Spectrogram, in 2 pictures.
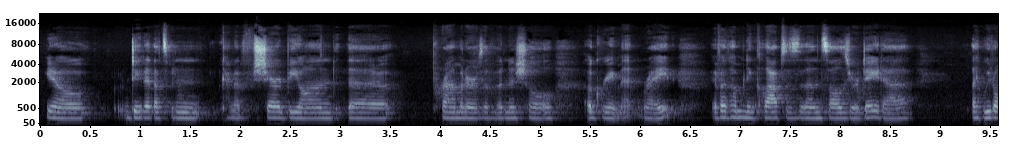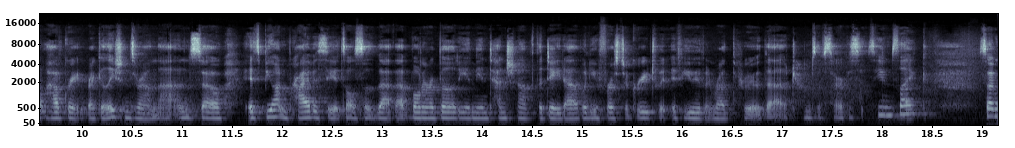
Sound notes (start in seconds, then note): none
